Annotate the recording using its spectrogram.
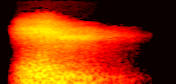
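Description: A single whoosh transition sound effect with a deep low end. It swells in quickly and fades away over about a second and a half.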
